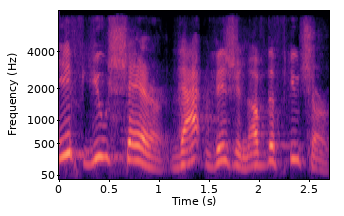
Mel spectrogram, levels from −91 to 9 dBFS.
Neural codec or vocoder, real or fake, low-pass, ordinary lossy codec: none; real; 7.2 kHz; AAC, 32 kbps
